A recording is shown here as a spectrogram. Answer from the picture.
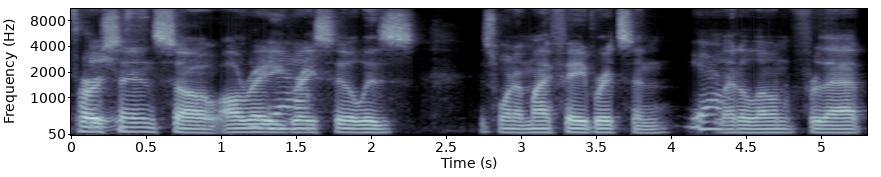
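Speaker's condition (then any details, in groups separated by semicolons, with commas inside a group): No condition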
